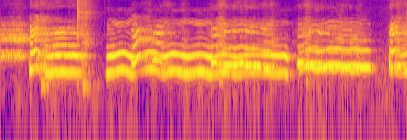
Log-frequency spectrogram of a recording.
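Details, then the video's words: A Cairn Terrier sings to get his ball thrown: wavering, tonal howls with sliding pitch. Three sustained phrases are broken by short gaps, and brief human voices can be heard before them. "The Singing Cairn Terrier"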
